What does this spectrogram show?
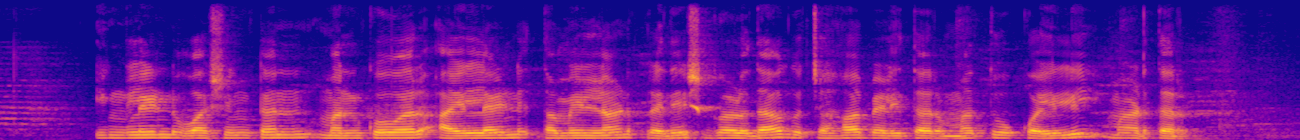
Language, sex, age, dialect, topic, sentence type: Kannada, female, 41-45, Northeastern, agriculture, statement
